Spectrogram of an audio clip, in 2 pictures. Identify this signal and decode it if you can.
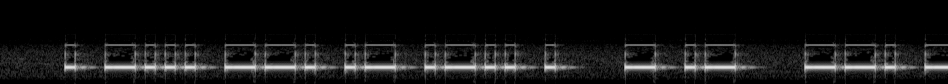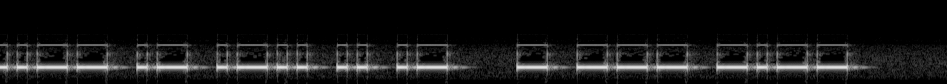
Morse code (Greek alphabet), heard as a keyed tone, machine-sent, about 12 wpm, 800 Hz, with room echo. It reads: ΕΒΓΑΛΕ ΤΑ ΓΥΑΛΙΑ ΤΟΥ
